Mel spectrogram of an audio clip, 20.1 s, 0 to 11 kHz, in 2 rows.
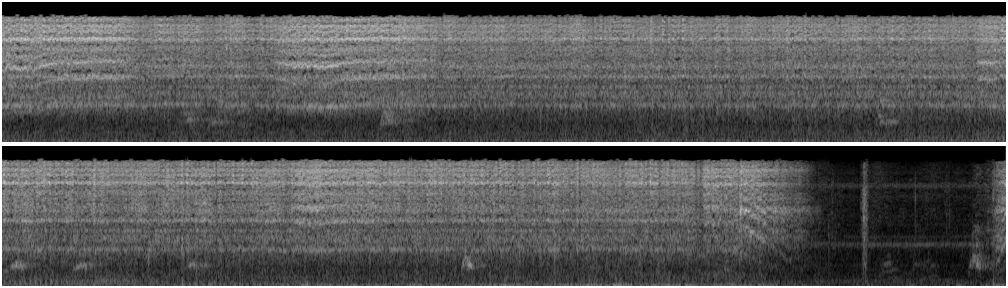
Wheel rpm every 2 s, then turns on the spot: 230, 230, 230, 240, 230, 230, 230, 220, 10, 150.
none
